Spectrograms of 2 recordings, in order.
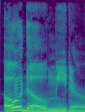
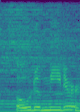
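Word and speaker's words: Odometr: I think od- odometer, right, Steve? I, I think that's how it's pronounced.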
